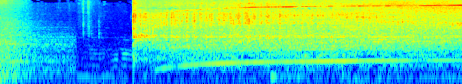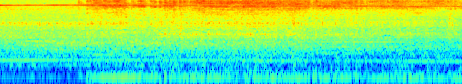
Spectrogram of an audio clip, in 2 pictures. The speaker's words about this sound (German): Mit Schweißgerät und Trennscheibe macht er sich an die Arbeit, damit er in drei Monaten die Produktion seiner ersten Erfindung in der eigenhändig aufgebauten Werkstatt aufnehmen kann.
